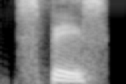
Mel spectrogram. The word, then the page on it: space: Indian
